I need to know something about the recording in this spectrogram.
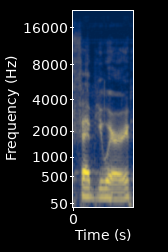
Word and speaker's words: February: of Fe February February who decided to pronounce it like February by the way yeah they're like that R yeah they're like the r is silent just do one of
